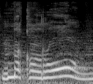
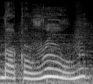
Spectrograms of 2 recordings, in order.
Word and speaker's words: macaron: It's pronounced macaron, not macaroon, you silly.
